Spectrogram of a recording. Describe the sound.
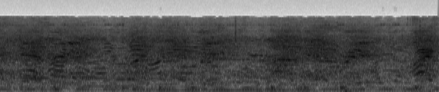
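A large mob chants the Black Lives Matter slogan "I can't breathe" sarcastically in unison, loud and insistent, many voices rising and falling in a steady repeated rhythm over a constant roar of background shouting.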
